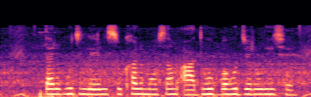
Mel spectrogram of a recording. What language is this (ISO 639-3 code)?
mai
